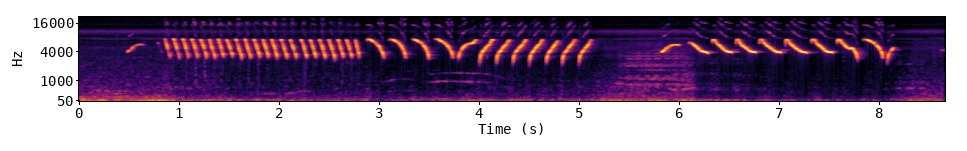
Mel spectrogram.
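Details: Canary in breeding condition singing for training young canaries: a fast, even trill of repeated high notes, then a series of looping swept whistles, a pause, and another run of swooping notes, with a steady high background hum.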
